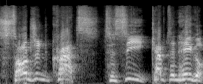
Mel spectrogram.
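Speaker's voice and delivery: rough soldier-style voice. Game master voicing an armored man announcing himself at a door, gruff Sergeant Kratz voice.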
